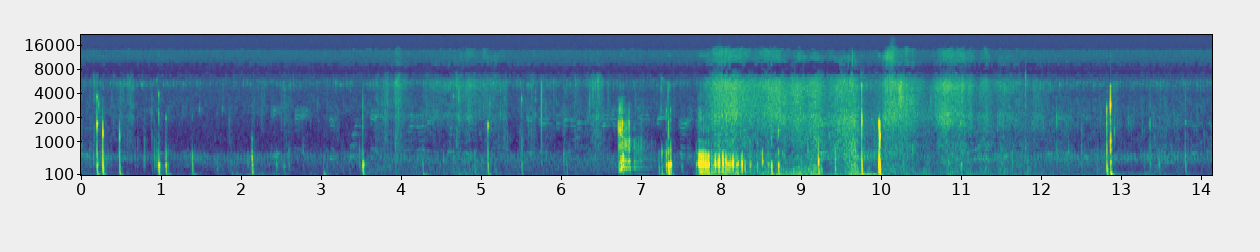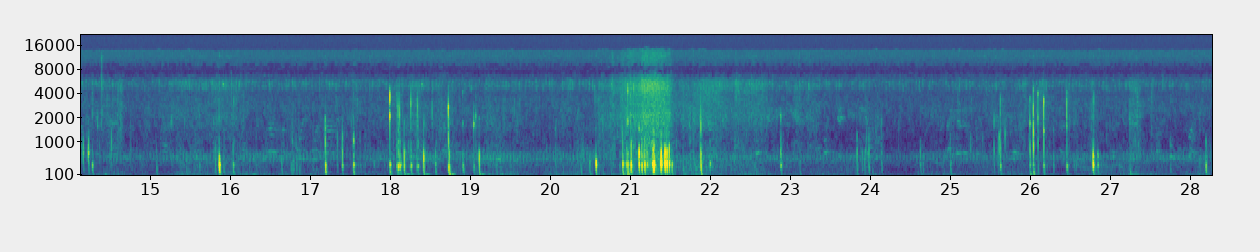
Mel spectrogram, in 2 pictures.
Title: Loud stomach growling after drinking coffee on an empty stomach prt 2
